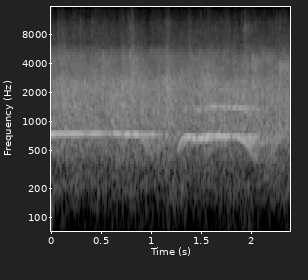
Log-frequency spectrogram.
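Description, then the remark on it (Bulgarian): An audience claps in a dense, steady wash of applause for the whole stretch, with a thin sustained tone running underneath that wavers and drops away near the end. “О, ако ръкопляскаш, ръкопляскай като че вярваш.”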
